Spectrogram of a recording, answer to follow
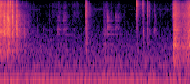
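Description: LECA expanded-clay pebbles trickling into a plant pot, clicking and rattling against each other as they settle around the roots, with a brief louder rattle at the start and scattered light clicks after.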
